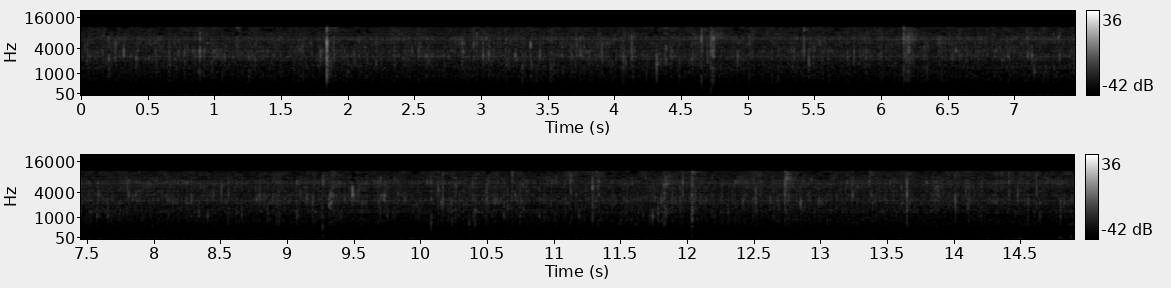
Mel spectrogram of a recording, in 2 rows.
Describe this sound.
BACON FRYING SIZZLE POP
A close up stereo recording of bacon sizzling in the pan. Caution, may make your mouth water. Recorded in Colorado, June of 2012 using a Tascam DR07 on the counter next to the frying pan. The bacon was very tasty also.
